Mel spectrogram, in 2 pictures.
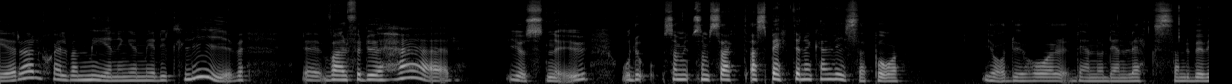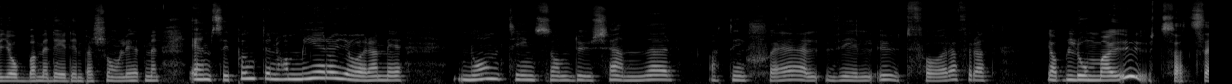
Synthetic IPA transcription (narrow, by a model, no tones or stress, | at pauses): ɾaɾɧɛlvameːnɪŋənmɛd̪ɪt̪ʰliːv | vaɾfœɖɵæɾɦæːɾ | jɵst̪nʉ̟̰ːʔɔd̪sɔmsɔmsakt̪ʰaspɛkt̪əɳakʰanviːsapʰɔ | jɑːd̪ɵɦaɾd̪ɛnːɔd̪ɛnlɛksand̪ɵbɛhøːvəɾjɔbːamɛd̪ɛɪd̪ɪnpʰæʂuːnlɪɡheːt̪mɛnɛmsɪpʰɵŋk̚t̪ənɦaɾmeːɾɔjœːɾamɛ | nɔnt̪ʰɪŋːsɔmd̪ɵɕɛnːəɾ | ʔat̪̚d̪ɪnɧɛːlvɪlʉ̟ːt̪fœːɾafœɾat̪ | jɑːblʊmːaʉ̟ːt̪sʊa̰t̪sɛ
